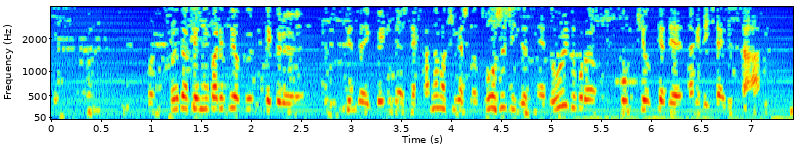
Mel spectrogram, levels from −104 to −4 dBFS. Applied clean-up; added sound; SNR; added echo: classical method spectral subtraction.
